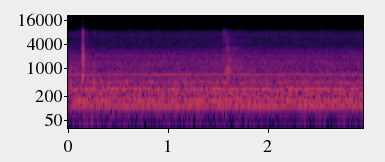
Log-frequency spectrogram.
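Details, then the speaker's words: Chevrolet with AC compressor relay commanded on and off via scan-tool control functions: two sharp clicks about 1.5 s apart over steady engine hum; compressor clutch engaging normally. "we're gonna go to AC compressor relay we're gonna go on"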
